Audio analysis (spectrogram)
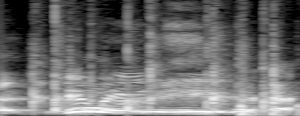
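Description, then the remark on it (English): Scattered hand clapping from a small group, sharp irregular claps mixed with a voice speaking or cheering over them, loud throughout the short burst. “Big round of applause”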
